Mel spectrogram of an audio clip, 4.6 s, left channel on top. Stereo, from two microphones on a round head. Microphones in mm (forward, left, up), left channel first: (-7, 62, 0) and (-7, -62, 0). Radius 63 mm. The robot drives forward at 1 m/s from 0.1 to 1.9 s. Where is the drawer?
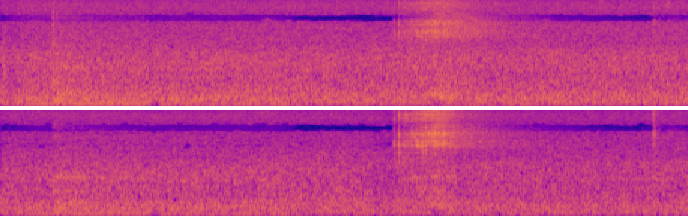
60° left (ahead or behind), 4 m; by 0.5 s 55° left (ahead or behind), 4 m.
